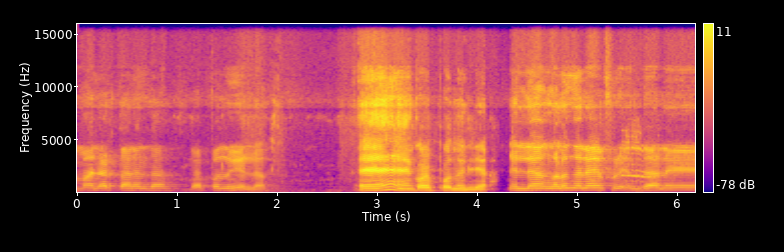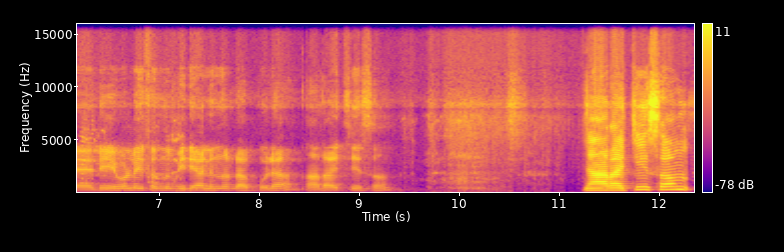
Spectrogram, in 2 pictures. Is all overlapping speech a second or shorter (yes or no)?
yes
